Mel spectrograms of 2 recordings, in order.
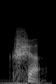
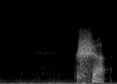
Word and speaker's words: kṣa: If you put ka and a cerebral sibilant together, sha together, you get ksha, ksha.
